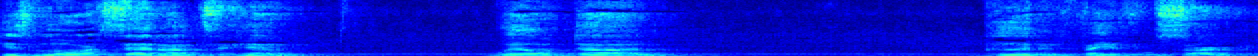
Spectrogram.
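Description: Light background noise and audible room echo around a man speaking at a moderate pace. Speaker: church leader. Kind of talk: scripture reading, call and response. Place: church.

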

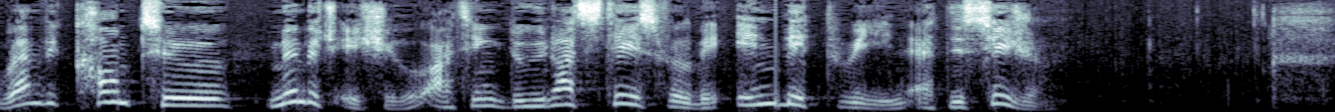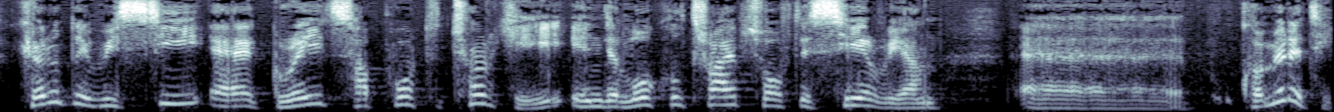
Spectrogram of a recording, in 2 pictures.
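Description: A man's high-pitched voice with very wide pitch swings, at a moderate pace. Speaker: security studies lecturer, interview guest. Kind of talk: interview answer. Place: studio.

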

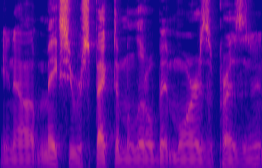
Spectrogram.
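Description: A man speaks in an animated tone over a quiet background. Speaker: reaction YouTuber. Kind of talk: casual reaction commentary. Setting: streamer talking to chat. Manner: casual, animated. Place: home room. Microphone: headset.

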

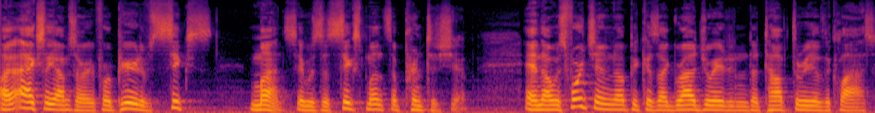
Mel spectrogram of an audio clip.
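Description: Relaxed in tone, a man with a dark, mellow voice talks at a fairly quick pace with ordinary pitch variation. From Mexico (Jalisco). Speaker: graphic artist and art director. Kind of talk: interview answer. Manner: relaxed, conversational, hesitant with fillers. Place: studio.

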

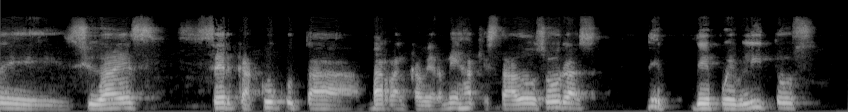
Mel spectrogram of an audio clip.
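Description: Against a quiet background, a man speaks fairly slowly in a high pitch with fairly even intonation. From Colombia, Bucaramanga. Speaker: special effects technician. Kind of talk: online talk / technical presentation. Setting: video call. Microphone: video call.

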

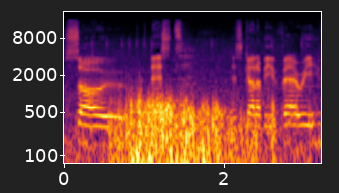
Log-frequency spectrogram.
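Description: A man's voice comes through with a dry sound and no echo, over loud background noise. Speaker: travel vlogger. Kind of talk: casual vlog chat. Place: beach. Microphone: phone near.

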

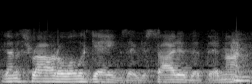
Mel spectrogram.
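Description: Noticeable background noise sits behind the speech. A man talks at medium pitch with ordinary pitch variation. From American (New York). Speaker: publisher and game show panelist. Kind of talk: oral history interview answer. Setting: old audio recording, mediocre sound quality. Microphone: old recording.

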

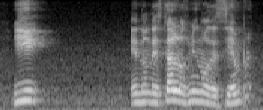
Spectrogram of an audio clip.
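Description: At a moderate pace, a man speaks with a high pitch. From Mexico. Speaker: political commentary youtuber. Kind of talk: political commentary. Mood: mocking, scornful. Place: home room. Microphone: headset.

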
